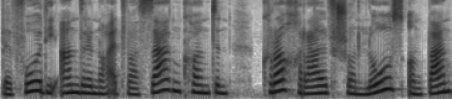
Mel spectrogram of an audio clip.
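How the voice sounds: A natural reading voice carries the clip. Words are read out in it.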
